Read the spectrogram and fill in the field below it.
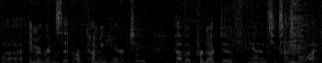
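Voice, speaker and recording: In a room with audible echo, a man with a fairly low pitch speaks at a moderate pace in a flat monotone. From Fresno, California. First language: Spanish. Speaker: city council candidate, attorney. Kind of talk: candidate forum answers. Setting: public forum with audience. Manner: hesitant, many fillers.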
